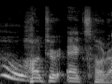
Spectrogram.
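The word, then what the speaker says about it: Hunter × Hunter: Well, Hunter X Hunter. I pronounced the X, bitches.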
